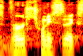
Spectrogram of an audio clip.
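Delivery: ordinary delivery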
